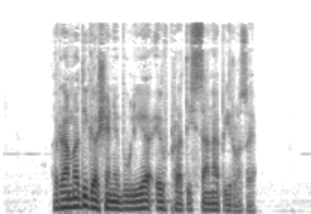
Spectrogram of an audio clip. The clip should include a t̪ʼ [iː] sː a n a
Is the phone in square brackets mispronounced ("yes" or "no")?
yes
